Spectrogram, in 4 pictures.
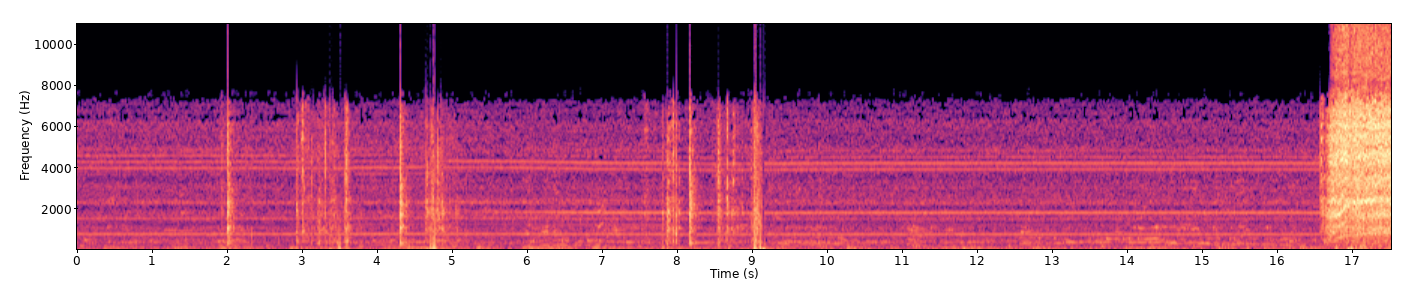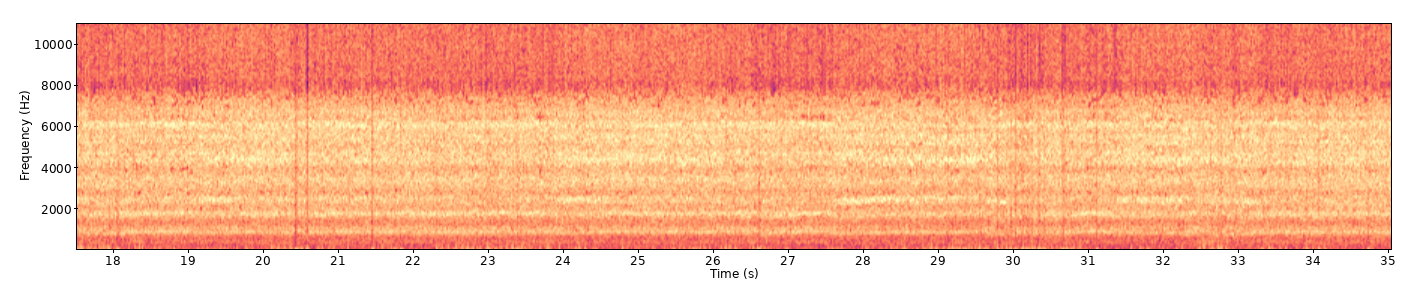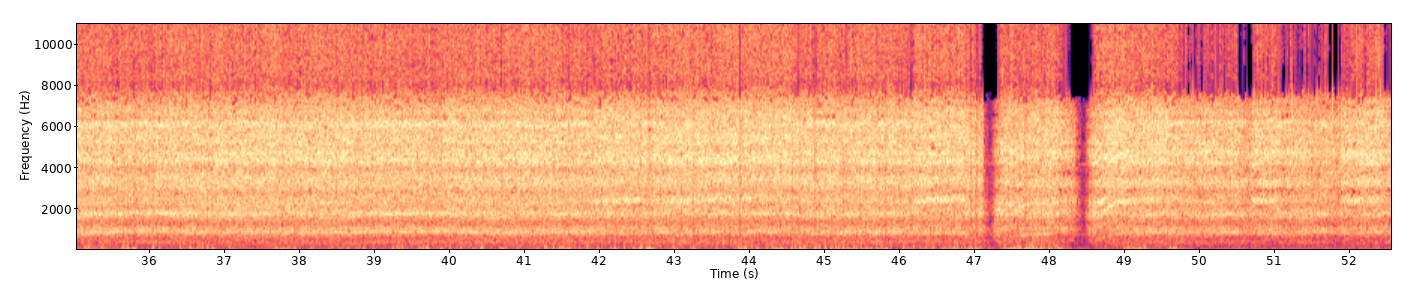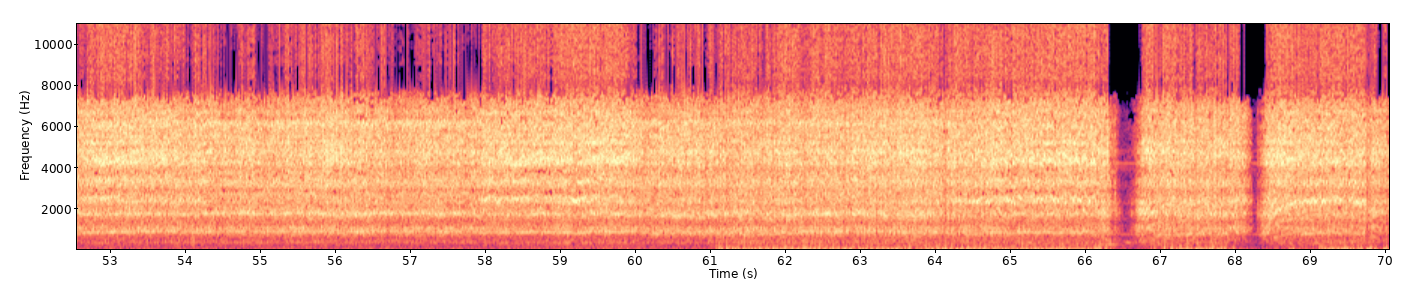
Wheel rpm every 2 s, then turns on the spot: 0, 0, 0, 0, 0, 0, 0, 0, 120, 220, 230, 220, 230, 220, 210, 220, 210, 210, 210, 220, 210, 220, 220, 160, 170, 220, 230, 230, 230, 220, 210, 220, 210, 120, 130.
none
